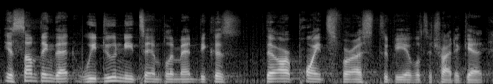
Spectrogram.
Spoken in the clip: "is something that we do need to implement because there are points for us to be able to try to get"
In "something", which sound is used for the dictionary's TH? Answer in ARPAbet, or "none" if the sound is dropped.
TH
